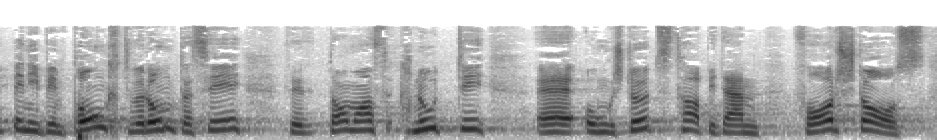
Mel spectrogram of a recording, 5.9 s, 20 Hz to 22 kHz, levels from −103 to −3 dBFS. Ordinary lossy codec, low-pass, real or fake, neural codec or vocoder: MP3, 48 kbps; 14.4 kHz; fake; vocoder, 44.1 kHz, 128 mel bands every 512 samples, BigVGAN v2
